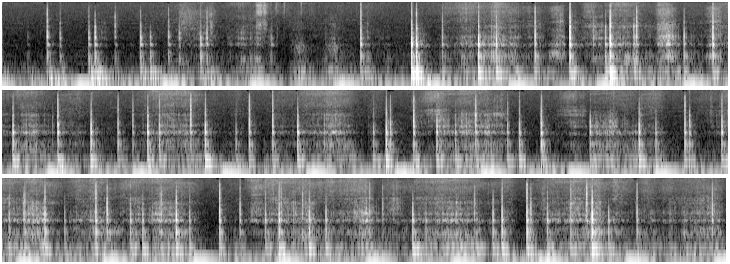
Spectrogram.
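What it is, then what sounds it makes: Paper book page edges, tapped and scratched. Long nails tap and scratch along the paper page edges of a closed blue book, its pages a solid stack. A dense run of quick, soft, dry taps mixes with papery scratching, each tap dull and very short with no ring. The sound stays low and muffled throughout.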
